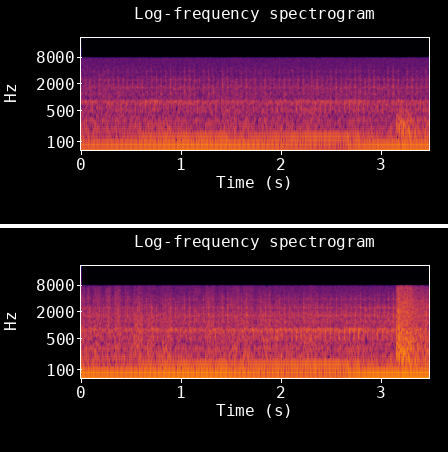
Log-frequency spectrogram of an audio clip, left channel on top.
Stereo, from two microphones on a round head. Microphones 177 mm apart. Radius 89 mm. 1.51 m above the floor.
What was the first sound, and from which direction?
Only background noise.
